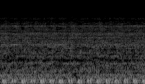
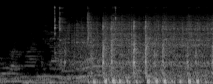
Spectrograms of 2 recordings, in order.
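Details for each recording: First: Fuel-injected scooter idling with the headlight on, battery voltage around 12.4–12.5 V and slowly dropping: even, steady putter at about eight pulses a second with no misses or hunting, a smooth stable normal idle. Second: Fuel-injected scooter, freshly started with the left brake-switch starter: uneven, lumpy idle beats about four a second that swell and sag; idle not yet stable.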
